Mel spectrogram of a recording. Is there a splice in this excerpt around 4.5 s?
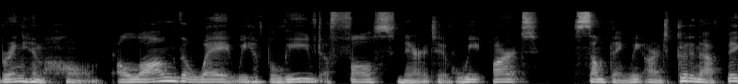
yes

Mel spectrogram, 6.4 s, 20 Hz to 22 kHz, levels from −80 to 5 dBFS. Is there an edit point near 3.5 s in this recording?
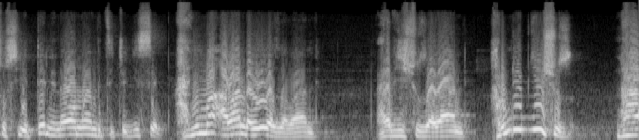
no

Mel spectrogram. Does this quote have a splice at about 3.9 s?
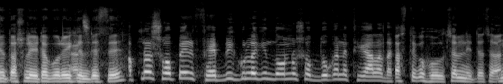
yes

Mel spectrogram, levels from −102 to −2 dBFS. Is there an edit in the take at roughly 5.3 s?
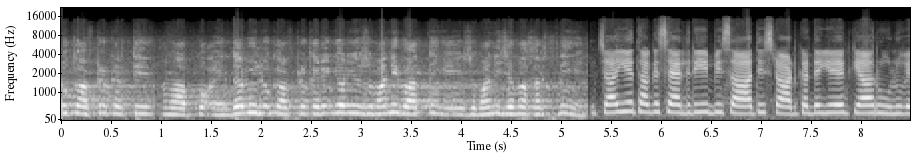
yes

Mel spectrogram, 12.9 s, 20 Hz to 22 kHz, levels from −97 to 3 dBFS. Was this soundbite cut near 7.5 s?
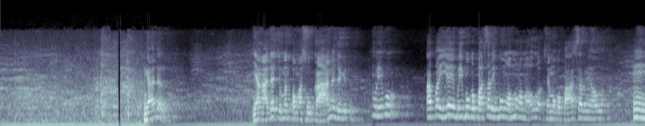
yes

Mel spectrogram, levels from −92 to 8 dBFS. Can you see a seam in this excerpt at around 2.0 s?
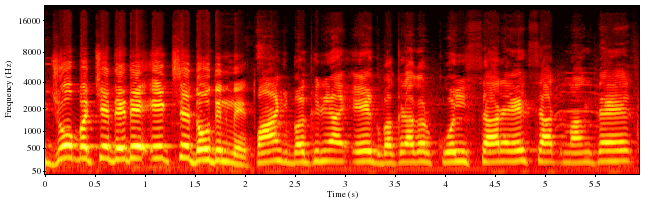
yes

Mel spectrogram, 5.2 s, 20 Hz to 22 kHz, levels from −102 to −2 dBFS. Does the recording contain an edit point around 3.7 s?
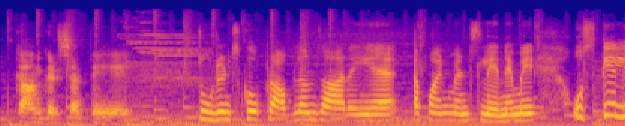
no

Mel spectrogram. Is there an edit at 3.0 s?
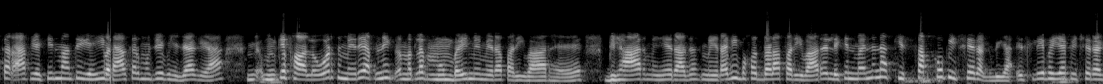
no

